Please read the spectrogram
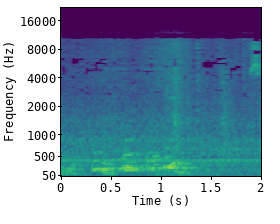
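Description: A quiet, low voice murmuring briefly in a pause in the talk, over a faint steady hum.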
